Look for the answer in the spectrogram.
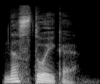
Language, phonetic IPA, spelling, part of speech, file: Russian, [nɐˈstojkə], настойка, noun, Ru-настойка.ogg
- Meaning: 1. liqueur, nastoyka 2. tincture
